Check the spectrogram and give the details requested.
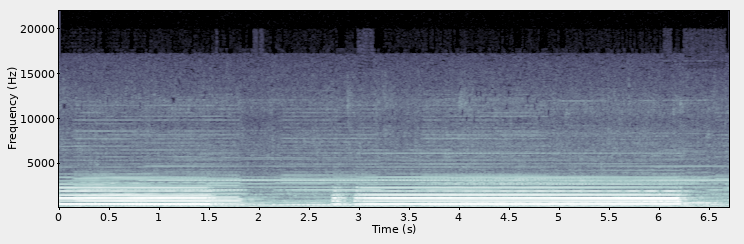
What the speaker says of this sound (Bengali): ওফ বাইরে একদম জ্যাম লেগে গেছে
